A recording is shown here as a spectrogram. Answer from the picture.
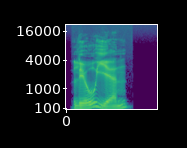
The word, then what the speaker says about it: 留言: 请跟着说, 留言, 言, 留, 留言, 留言. – This is pronounced with two rising tones.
